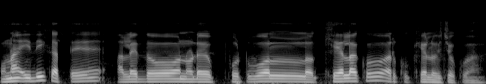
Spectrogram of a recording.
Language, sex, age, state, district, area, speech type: Santali, male, 45-60, Odisha, Mayurbhanj, rural, spontaneous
